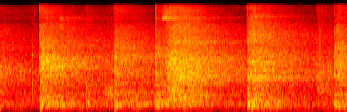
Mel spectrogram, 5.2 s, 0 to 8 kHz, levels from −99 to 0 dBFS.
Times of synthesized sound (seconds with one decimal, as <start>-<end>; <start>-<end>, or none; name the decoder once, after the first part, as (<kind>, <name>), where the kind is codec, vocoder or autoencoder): 0.0-3.1 (codec, DAC)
